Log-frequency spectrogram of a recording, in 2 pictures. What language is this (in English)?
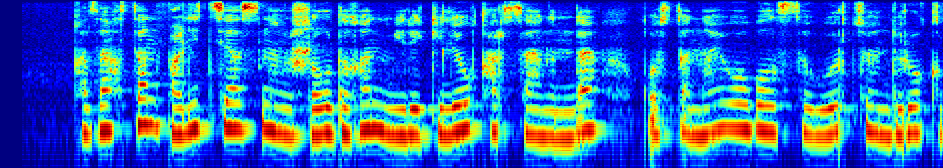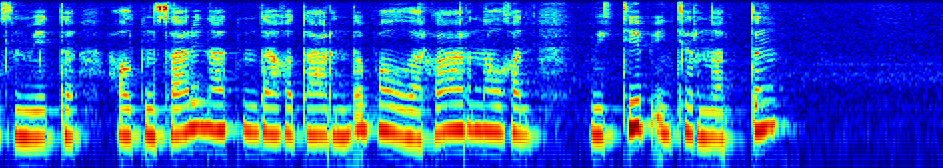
Kazakh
